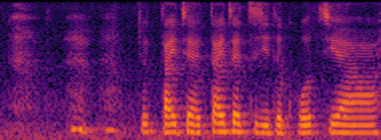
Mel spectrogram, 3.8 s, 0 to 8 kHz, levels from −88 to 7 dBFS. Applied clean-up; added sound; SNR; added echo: none; none; none; none.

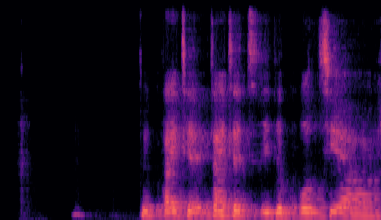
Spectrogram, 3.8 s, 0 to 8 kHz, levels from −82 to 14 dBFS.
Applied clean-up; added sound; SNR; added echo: neural mask model DeepFilterNet 3.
